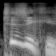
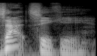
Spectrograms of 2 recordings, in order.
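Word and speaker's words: tzatziki: what we'll do is spread that generously with taziki sauce although I think it's pronounced zat ziki who knows but I do know we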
